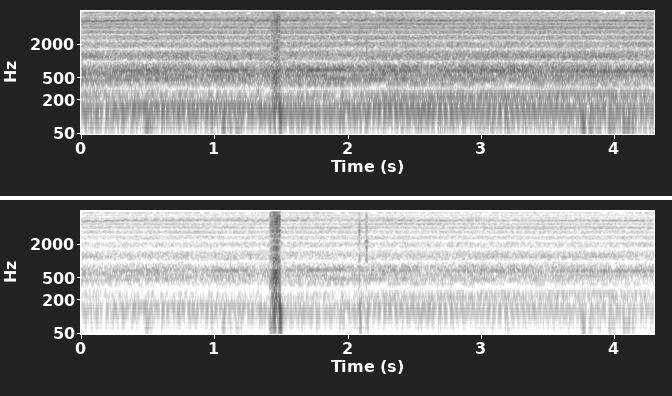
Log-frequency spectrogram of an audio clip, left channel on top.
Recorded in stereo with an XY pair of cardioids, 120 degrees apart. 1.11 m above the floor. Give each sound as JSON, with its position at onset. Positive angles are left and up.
{"t": 0.0, "sound": "a drone", "azimuth_deg": 70}
{"t": 1.4, "sound": "tape being pulled", "azimuth_deg": -20}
